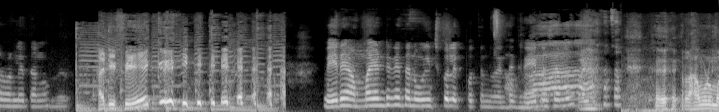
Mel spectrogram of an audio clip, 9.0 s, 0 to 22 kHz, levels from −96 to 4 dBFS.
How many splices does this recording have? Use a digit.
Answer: 1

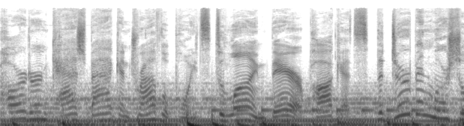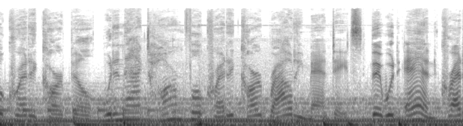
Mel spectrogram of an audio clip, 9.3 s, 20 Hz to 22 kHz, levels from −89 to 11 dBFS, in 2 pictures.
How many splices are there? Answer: 0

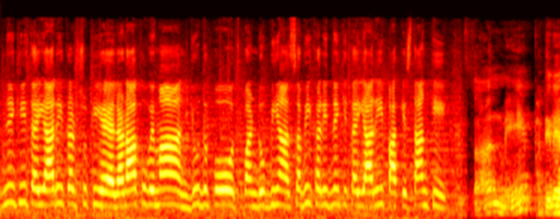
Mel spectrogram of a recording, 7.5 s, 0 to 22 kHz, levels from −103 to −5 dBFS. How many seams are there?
1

